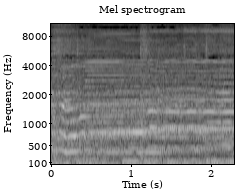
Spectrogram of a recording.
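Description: Live band music with a woman singing a melody over it, recorded from among the concert audience.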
